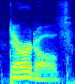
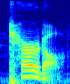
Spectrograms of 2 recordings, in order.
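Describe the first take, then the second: First: The word begins with a soft D sound. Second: The word begins with a crisp T sound. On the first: The speaker calls it wrong. "not dirtles" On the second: The speaker calls it right. "but turtle"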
